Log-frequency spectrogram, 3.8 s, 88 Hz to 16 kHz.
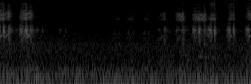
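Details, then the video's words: Rasping magpie chatter in a Gyeyang-gu park, Incheon, Korea, June 19, 2022: loud grating notes, a short pause, then a renewed run of fast scratchy bursts. "magpie sound(까치소리)"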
